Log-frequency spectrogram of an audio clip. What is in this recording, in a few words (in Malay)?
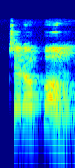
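"ceropong", Malay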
